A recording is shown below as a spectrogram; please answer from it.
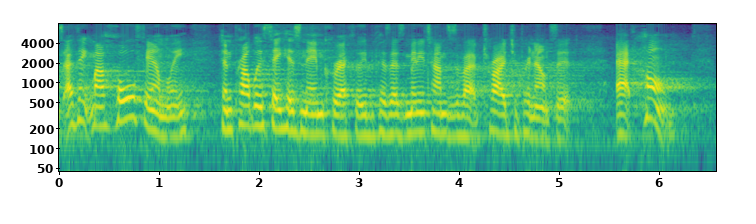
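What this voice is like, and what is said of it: Delaware and Tennessee accent. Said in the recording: “my Delaware/Tennessee accent”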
